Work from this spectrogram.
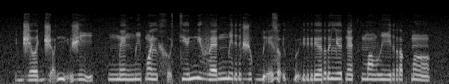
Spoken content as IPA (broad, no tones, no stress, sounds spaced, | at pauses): d͡ʒ ɤ d͡ʒ ɔ̰ nʲ ṵ ʒ i | ŋ͡m ẽ ŋ͡m i ɓ ɔ̃ lʲ x o̰ tʲ u nʲ ɯ v ɛ ŋ͡m i r ʒ u ɡ͡b ḛ z o̰ lʲ k͡p ṵ rʲ ɤ r lʲ o ɗ ɛ̃ θ m ɔ̃ v i r ɔ k͡p õ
